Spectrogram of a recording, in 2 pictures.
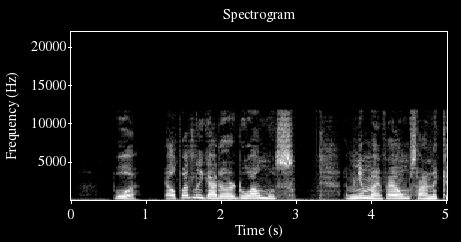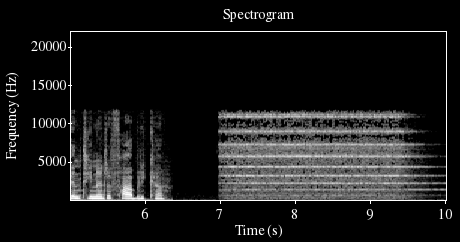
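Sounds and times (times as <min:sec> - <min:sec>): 
speech: 0:00.6 - 0:03.0, 0:03.6 - 0:06.4
electric school bell ringing: 0:07.0 - 0:10.0.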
